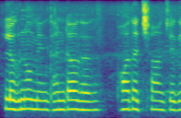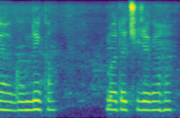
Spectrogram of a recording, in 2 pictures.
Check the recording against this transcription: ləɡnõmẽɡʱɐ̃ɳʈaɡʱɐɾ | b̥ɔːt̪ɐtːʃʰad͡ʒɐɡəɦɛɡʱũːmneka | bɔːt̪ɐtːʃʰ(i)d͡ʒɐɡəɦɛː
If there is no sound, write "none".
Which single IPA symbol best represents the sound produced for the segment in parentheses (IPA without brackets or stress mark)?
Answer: i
